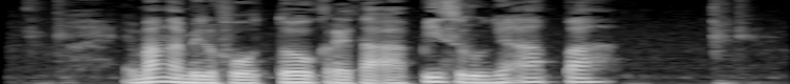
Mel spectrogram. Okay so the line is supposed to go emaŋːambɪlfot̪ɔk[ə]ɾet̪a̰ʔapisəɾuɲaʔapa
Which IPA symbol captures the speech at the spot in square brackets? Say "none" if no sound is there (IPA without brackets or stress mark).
ə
